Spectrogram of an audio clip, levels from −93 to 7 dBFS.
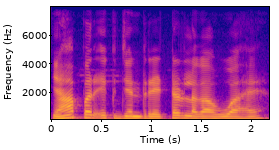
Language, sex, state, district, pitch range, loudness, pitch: Hindi, male, Jharkhand, Ranchi, 150-180 Hz, -16 LUFS, 155 Hz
